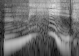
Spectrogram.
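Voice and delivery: high, bewildered stammer; flabbergasted high-pitched squeak. A narrator's reading.

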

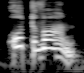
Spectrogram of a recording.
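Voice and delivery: excited shout. A narrator's reading. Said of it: "kiáltottam".

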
